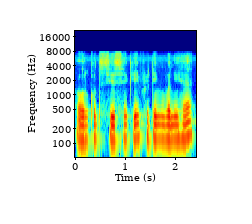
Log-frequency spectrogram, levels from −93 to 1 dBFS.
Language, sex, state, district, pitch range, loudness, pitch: Hindi, male, Uttar Pradesh, Saharanpur, 120-130 Hz, -18 LUFS, 120 Hz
